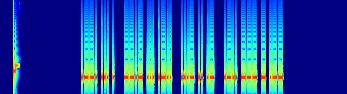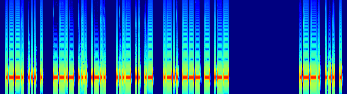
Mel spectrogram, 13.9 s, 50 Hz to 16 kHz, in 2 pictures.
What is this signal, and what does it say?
Morse code, heard as a keyed tone, about 36 wpm, 700 Hz. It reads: PSE QSL VIA LOTW PSE QSL VIA LOTW PSE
